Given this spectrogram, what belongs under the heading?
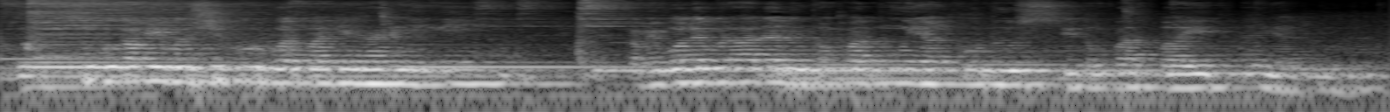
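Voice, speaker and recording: A man preaching in a church, praying fervently and then telling a story to the congregation. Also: sits high. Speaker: pastor. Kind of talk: sermon with opening prayer. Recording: echoey church hall from far off.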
